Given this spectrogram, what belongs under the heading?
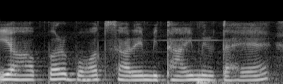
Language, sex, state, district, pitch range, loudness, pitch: Hindi, female, Tripura, West Tripura, 200-220 Hz, -18 LUFS, 210 Hz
